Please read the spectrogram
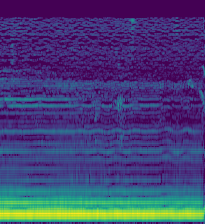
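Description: Unaccompanied male dengbêj voice holding one long, steady sung note with a slight waver, closing a phrase and breaking off right at the end.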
